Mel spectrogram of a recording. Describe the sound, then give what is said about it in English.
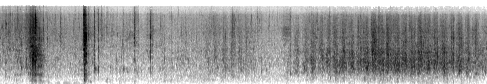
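A couple of sharp scraping crunches as a shovel digs into wet soil at a river bend in Plymouth State Park, about a mile downstream from the old Rooks Mine, to pan for gold. Fairly loud, then a steady rush of flowing water builds up around them. No one speaks. “He picks a river bend where the water would have likely deposited some of the heavy metal and starts digging.”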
